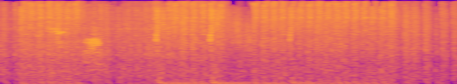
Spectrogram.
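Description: Gunfire in a battle royale video game, with dense bursts of rapid shots and scattered sharper cracks in a continuous, noisy barrage at moderate distance.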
